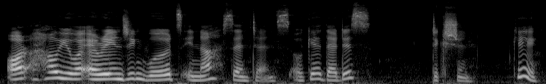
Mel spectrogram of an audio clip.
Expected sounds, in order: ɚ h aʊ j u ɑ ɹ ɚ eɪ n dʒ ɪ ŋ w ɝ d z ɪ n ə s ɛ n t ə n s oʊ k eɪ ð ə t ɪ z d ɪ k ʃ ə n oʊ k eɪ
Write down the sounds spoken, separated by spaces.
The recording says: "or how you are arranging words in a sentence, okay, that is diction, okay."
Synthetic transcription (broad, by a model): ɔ h aʊ j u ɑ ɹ ɚ eɪ n dʒ ɪ ŋ w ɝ d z ɪ n ə s ɛ n t ə n s oʊ k eɪ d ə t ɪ s d ɪ k ʃ ə n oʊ k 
